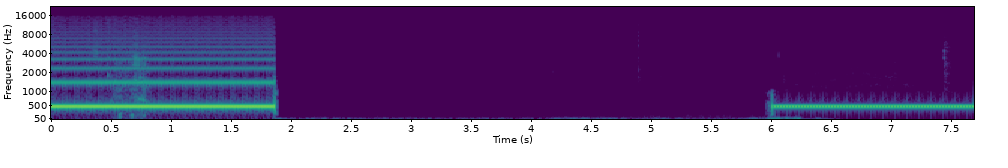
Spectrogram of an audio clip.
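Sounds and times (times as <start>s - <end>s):
telephone ringing on the line during an unanswered call: 0.0s - 1.9s, 6.0s - 7.6s.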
